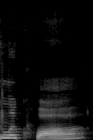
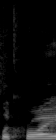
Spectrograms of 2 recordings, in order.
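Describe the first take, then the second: First: It is said the Canadian, French-influenced way. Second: It is said the American way. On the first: "I say La Croix" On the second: "People in America say it's LaCroix"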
